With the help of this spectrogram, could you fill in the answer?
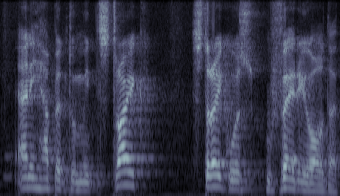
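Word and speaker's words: Struik: came from darkk St strike the correct pronunciation strike mhm he was a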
